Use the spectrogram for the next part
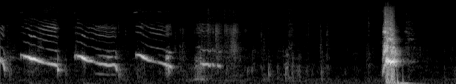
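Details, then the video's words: Puppies whine three times in drawn-out, falling cries. Two fainter whimpers follow, then one sharp, loud bark near the end. "VEJA estes Cachorrinhos Lindos Latindo"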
